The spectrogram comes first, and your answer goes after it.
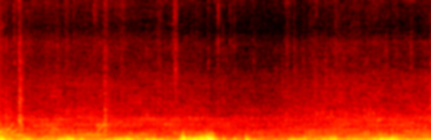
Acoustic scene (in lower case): street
